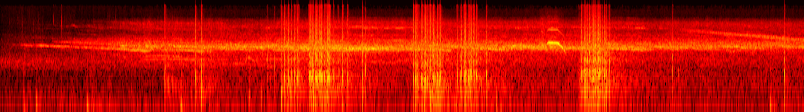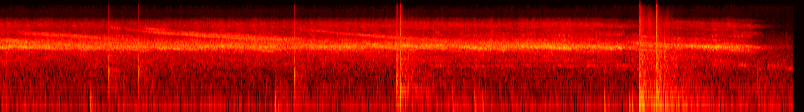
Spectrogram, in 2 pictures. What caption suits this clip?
hits and whistling sequence
recording of a firework explosion with some distant crowd whistling
ambience, cheer, crowd, distant, ecstatic, explosion, fire, fireworks, hit, loud, outside, people, sequence, whistle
